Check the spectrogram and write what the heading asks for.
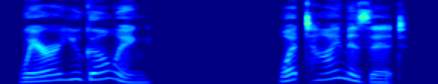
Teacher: for information questions, those starting with who, what, when, where, why, how. The tone often falls at the end.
